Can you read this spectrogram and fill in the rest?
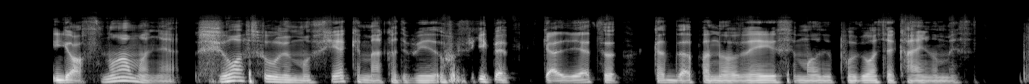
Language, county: Lithuanian, Vilnius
